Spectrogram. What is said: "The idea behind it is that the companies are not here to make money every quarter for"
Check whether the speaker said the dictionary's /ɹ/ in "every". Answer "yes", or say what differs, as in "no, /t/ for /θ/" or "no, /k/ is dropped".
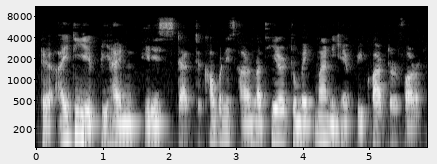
yes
